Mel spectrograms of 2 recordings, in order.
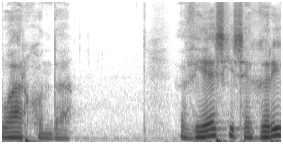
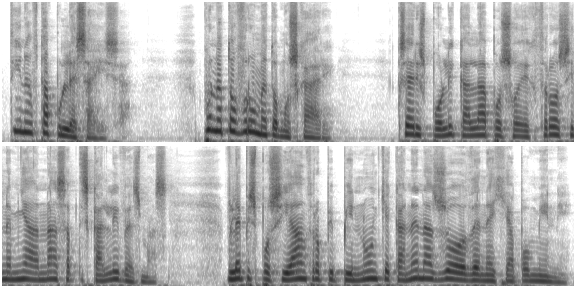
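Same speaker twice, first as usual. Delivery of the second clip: higher, louder, upset ruler; distressed lord, higher and louder; agitated; 4 semitones higher, 6 dB louder than usual. A narrator's reading. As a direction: protest in alarm at the request. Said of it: "είπε ανάστατος".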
